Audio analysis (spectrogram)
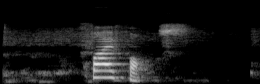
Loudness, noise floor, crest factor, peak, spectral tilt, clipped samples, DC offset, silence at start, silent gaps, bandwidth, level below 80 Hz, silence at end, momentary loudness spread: -17 LUFS; -63 dBFS; 20 dB; -2 dBFS; -3.5 dB/octave; under 0.1%; under 0.1%; 0.85 s; none; 7.2 kHz; -76 dBFS; 0.75 s; 13 LU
